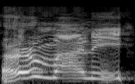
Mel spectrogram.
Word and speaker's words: Hermione: It's her money. It's Hermione.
